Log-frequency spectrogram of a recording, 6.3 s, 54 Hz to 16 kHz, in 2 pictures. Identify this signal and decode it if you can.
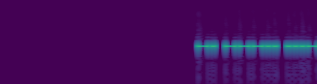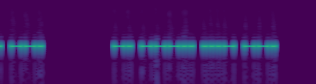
Morse code, heard as a keyed tone, about 36 wpm, 700 Hz. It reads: N8VG N8VG
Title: USA Call Signs - 4 Characters - Repeated 2x - 35wpm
